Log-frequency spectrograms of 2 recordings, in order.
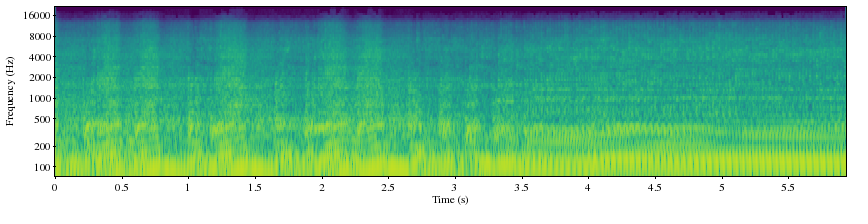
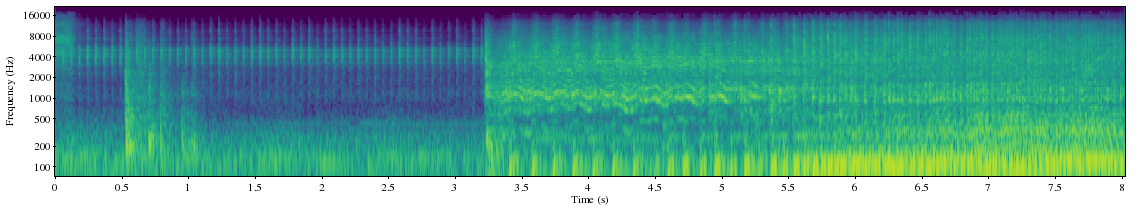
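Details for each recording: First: Mazda RX-7 barn-find 12A rotary after sitting for years, carb flooding from suspected faulty needle and seat, some leaks: loud revving then a steady buzzing idle, running on its own without stumbling until it apparently runs out of fuel. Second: Barn-find Mazda RX7 12A rotary with carb, powered carb solenoids: slow cranking then ragged catch and rev on starting fluid, cutting out when spray stops despite fuel in float chamber; fuel not drawn through carburettor.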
